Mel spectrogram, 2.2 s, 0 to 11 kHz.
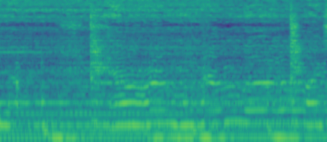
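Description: Music with a deep, recurring bass beat and a melody line, played loud through the Land Rover Defender 90's upgraded car audio system.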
